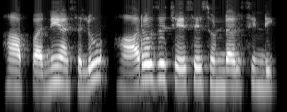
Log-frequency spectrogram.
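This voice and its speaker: A woman's voice: medium pitch, a little slow, muffled recording, natural voice. A woman voicing a proud, cruel father who answers his family with defiance and contempt, in a storybook reading. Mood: defiant.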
